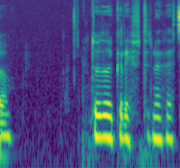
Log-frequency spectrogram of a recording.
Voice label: "grifft", Welsh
